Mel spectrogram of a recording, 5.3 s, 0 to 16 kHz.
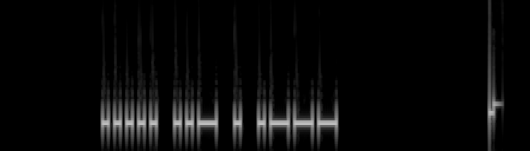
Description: Morse code, heard as a keyed tone, about 20 wpm, 700 Hz. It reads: 5UEJ
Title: Four Challenging Letter-Number Combinations 20wpm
